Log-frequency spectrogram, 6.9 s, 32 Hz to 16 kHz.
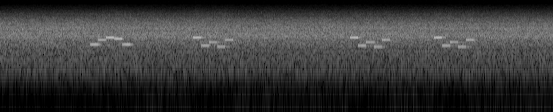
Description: Five-tone selective call (CCIR), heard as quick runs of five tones, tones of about 100 ms, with radio hiss and room echo. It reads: 48094 03628 03628 03628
